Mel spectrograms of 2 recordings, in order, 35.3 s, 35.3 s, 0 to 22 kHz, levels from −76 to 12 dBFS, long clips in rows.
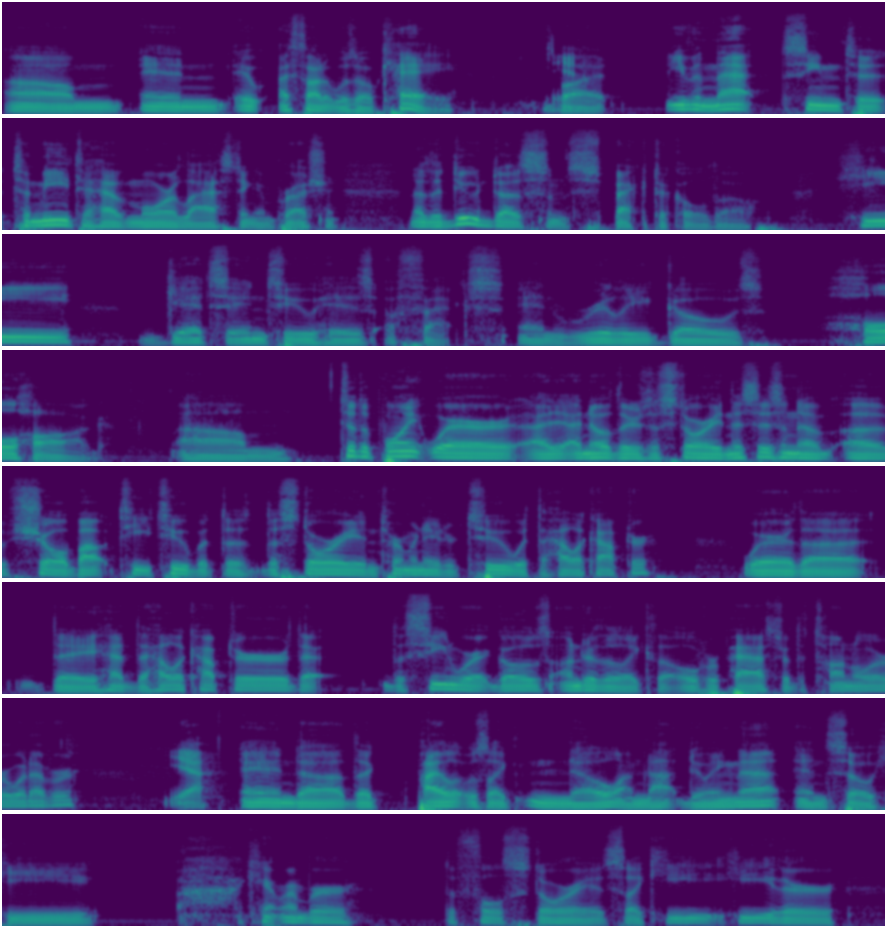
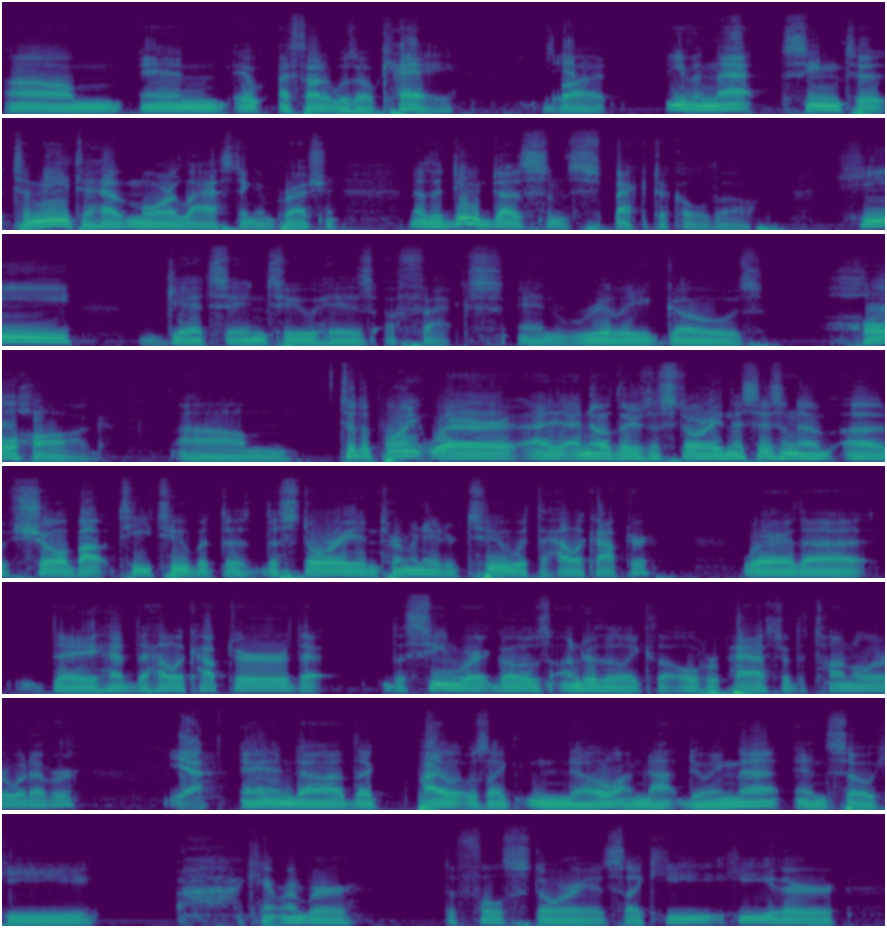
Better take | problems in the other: first | distortion; slight; 5% of the sound clipped

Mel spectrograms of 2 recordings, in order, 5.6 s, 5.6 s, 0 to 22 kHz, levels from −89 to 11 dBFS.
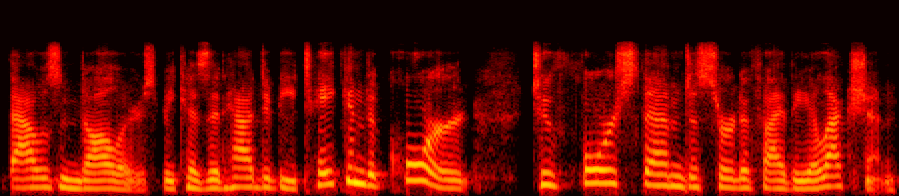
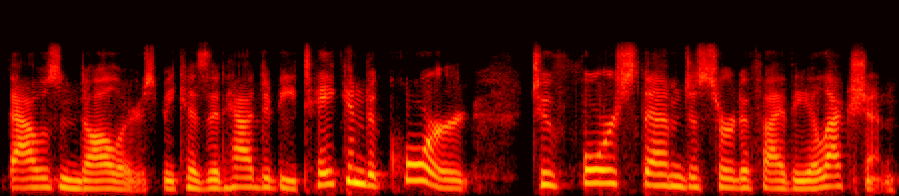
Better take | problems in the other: second | garbled, watery; badly; nothing above 7.5 kHz; slightly in the second

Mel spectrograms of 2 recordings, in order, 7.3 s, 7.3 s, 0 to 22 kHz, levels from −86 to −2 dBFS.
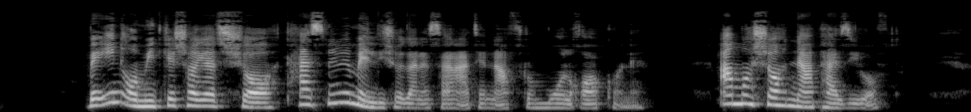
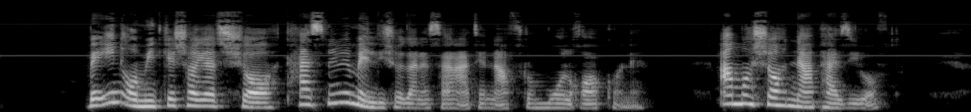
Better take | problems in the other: first | high-pitched whine; faint; throughout; 3 kHz, 35 dB below the speech

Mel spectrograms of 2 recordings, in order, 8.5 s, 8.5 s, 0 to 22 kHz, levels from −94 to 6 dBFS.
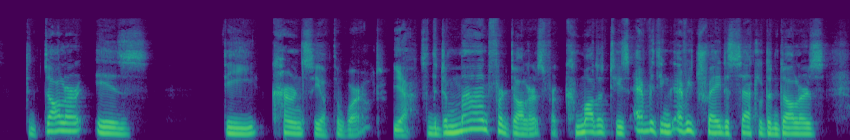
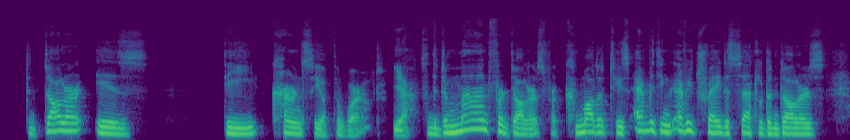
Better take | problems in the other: first | muffled; very; fading above 3 kHz

